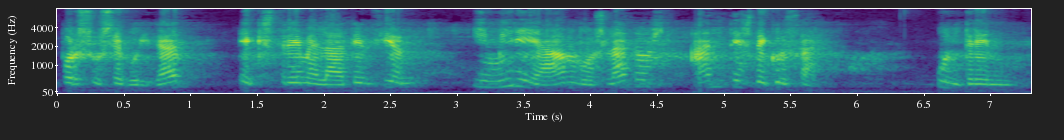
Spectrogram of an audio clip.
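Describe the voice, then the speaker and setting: A woman reading a formal recorded safety announcement in a measured, even way, heard over a train PA system. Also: lowish voice, a little hiss or hum, low-quality recording. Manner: measured, formal, evenly paced.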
